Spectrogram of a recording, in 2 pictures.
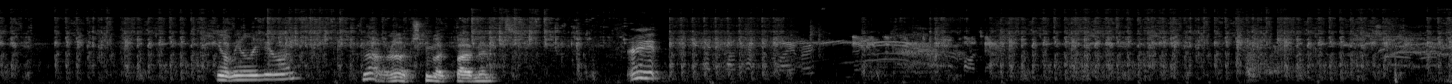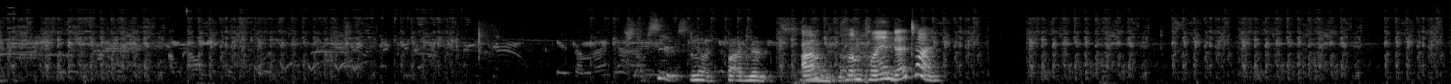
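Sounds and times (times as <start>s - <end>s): game voices: 6.2s - 11.8s, 12.4s - 24.0s.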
